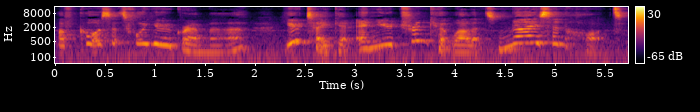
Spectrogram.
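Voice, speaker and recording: A woman's voice: very high voice, huge pitch swings, unhurried, a little hiss or hum, voice pushed up, full character voice. A woman voicing an eager, hopeful father in a storybook reading. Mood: sweetly coaxing.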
